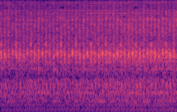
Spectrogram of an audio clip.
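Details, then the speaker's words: Diesel car in cold weather after fuel filter change and bleeding air from fuel system: steady, even diesel clatter at idle with no misses or hunting; some bubbles remain in fuel line but engine runs normally. "so but we have still we have some bubbles but uh i don't care it's working"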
